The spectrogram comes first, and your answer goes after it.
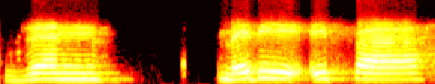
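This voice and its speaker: A woman's voice: on the high side, level tone, very slow. A woman moderating an online information session, speaking hesitantly with many fillers over a video call. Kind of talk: hosting an online info session. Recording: tinny, phone-like online call audio.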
